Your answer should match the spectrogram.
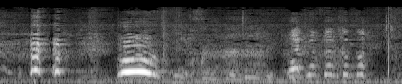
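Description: People's voices: short exclamations, a louder drawn-out call about a second in, and a brief burst of laughter near the end.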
